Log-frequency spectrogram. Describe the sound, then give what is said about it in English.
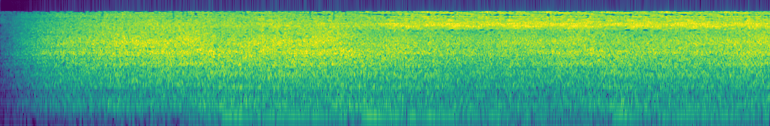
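A car drives along with a steady, loud road-and-engine roar that swells in over the first second and holds constant, with a low hum beneath. No one speaks. “Someone drives down here.”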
